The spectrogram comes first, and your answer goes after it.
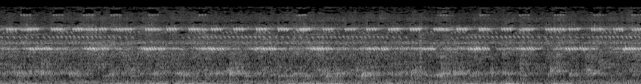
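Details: Crickets used to repel rats, aid sleep and tutor cage birds. Clear, regularly repeated high chirps, roughly three per second, ring over a softer continuous shrill trill from other insects.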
